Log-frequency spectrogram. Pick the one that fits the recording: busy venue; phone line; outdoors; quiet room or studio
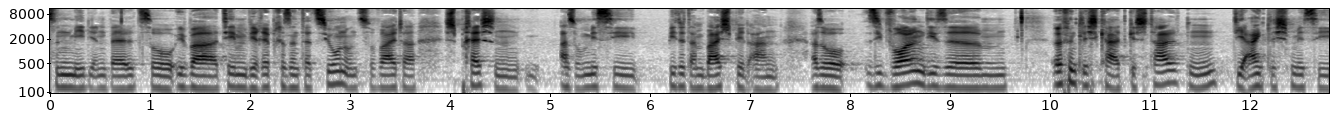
busy venue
